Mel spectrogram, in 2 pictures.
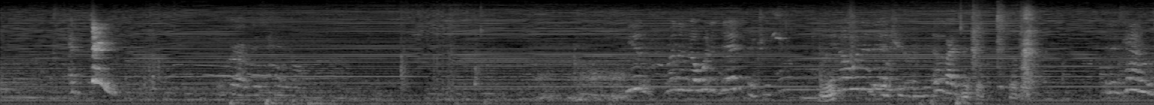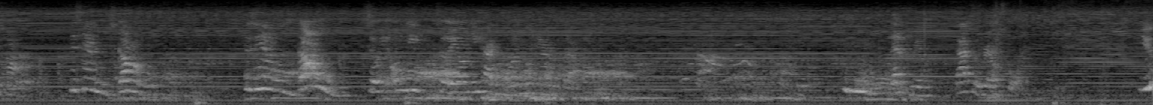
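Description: Electric hair clippers buzzing steadily as they cut a boy's hair, with voices talking over them.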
